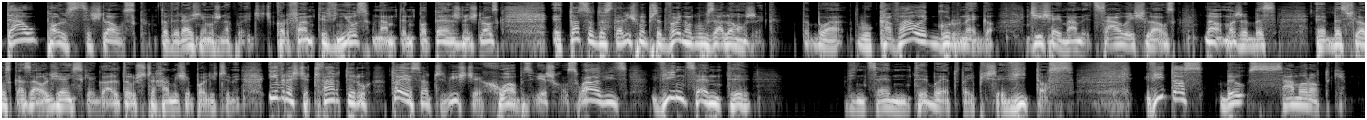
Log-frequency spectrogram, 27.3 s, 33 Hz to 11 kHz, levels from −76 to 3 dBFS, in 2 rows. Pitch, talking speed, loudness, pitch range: 140 Hz, 140 wpm, -14 LUFS, 120-185 Hz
